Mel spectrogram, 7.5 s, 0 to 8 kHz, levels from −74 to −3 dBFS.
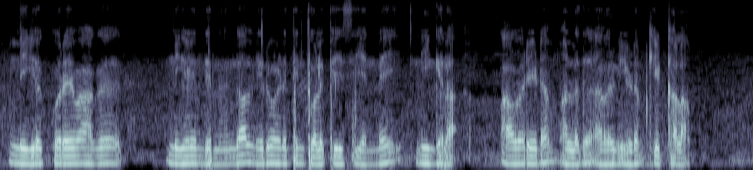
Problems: none marked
